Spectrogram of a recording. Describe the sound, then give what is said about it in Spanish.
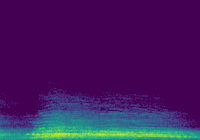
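A crowd shouts loudly together in one sustained roar lasting about two seconds, a dense mass of raised voices that swells quickly and holds steady before easing slightly at the end. “si hubiera fuego en tu corazón, ¿cómo gritarías?”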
